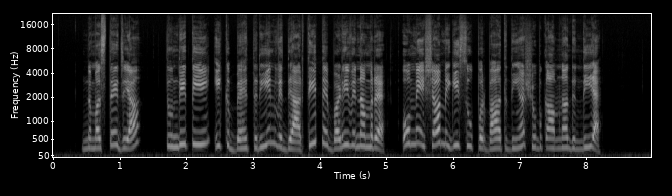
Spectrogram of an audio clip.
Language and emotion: Dogri, happy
